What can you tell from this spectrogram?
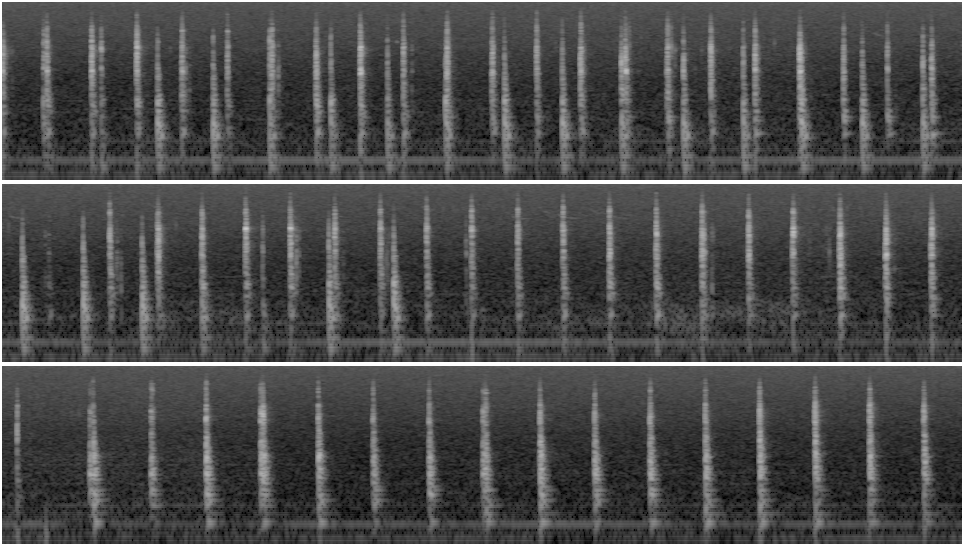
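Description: Hand axe chopping into an oak log in quick, even strokes, about two to three a second, each a short sharp knock: the final trimming of the hollowed hull of a dugout logboat.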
